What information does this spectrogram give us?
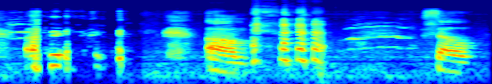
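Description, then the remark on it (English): A cat meows repeatedly and insistently, several drawn-out, wavering cries mixed with short chirps, with a person's voice talking in between. “Kitties, they interfere.”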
